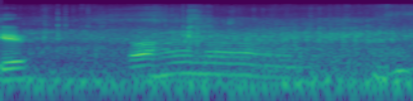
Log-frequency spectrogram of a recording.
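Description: A person's voice making one drawn-out sound of about a second, rising and then falling in pitch, over steady background noise.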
